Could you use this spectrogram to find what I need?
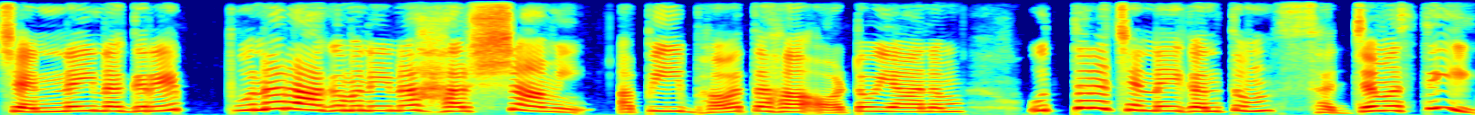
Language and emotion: Sanskrit, happy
